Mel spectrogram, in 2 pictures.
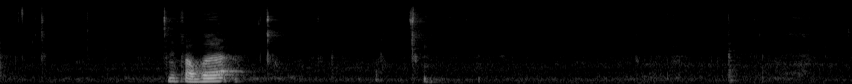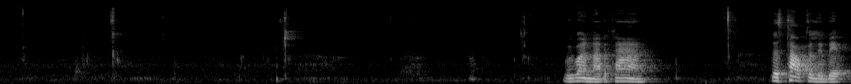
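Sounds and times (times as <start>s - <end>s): chewing food: 0.0s - 1.8s, 2.5s - 12.5s, 13.2s - 14.0s.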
